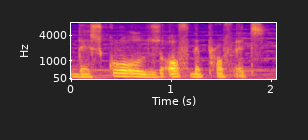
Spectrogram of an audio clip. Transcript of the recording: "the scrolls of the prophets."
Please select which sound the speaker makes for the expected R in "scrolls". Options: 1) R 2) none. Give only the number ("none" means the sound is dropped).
2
